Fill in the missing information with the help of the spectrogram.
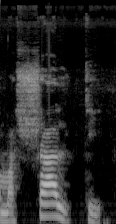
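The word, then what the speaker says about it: מָשַׁלְתִּי: Aqui não, aqui ó, machalti, machalti. Eu pronuncio o hirik e yud, ok?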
